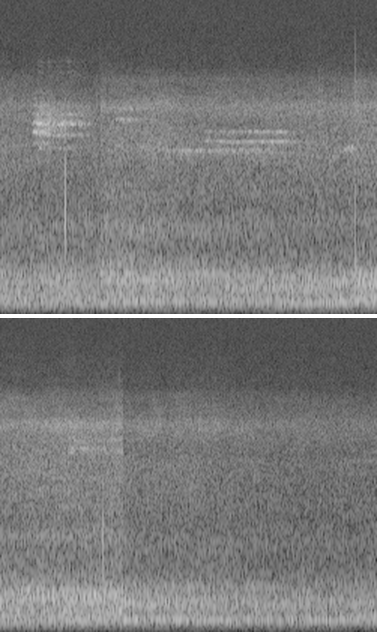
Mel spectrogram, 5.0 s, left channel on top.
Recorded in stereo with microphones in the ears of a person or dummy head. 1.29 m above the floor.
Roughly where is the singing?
I don't hear singing.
